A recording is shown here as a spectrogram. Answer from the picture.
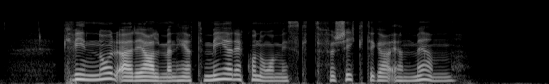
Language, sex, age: Swedish, female, 46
